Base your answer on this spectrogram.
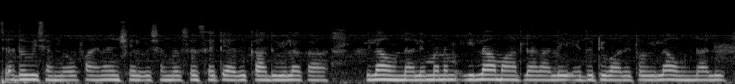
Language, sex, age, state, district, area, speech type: Telugu, female, 18-30, Telangana, Vikarabad, rural, spontaneous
